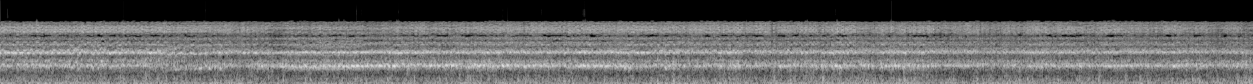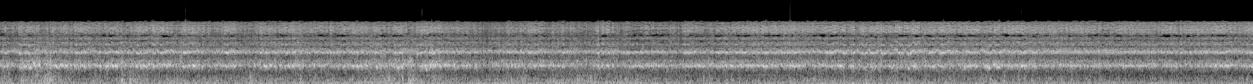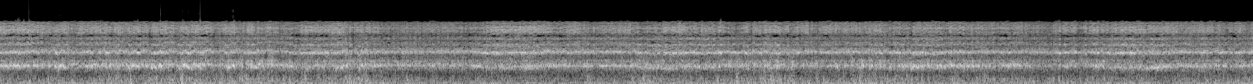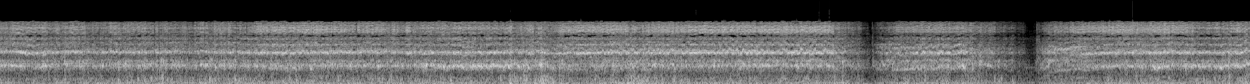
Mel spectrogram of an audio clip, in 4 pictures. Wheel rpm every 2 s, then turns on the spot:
200, 210, 230, 230, 240, 230, 230, 230, 240, 230, 220, 240, 230, 230, 230, 220, 230, 220, 230, 230, 230, 210, 190, 100, 180.
none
